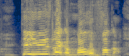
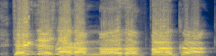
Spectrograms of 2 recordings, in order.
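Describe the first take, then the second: First: Said in the usual way. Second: Loud taunt. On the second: Real, not acted. Louder repeat of taunt.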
